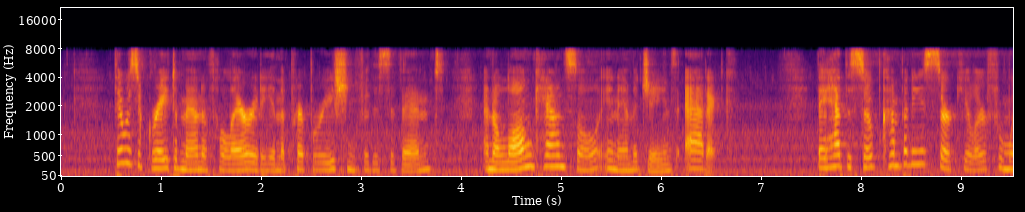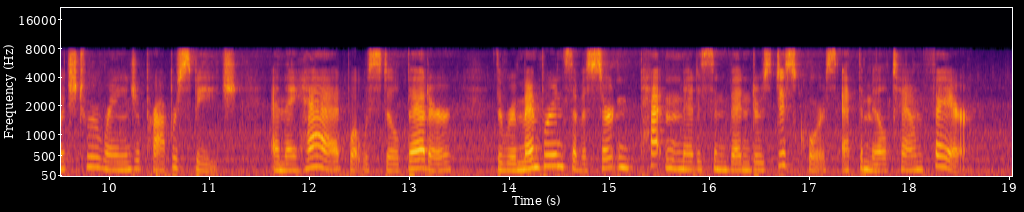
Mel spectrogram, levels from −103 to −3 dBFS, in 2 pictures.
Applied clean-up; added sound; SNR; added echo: none; Bus; 19 dB; reverberation time 0.8 s.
